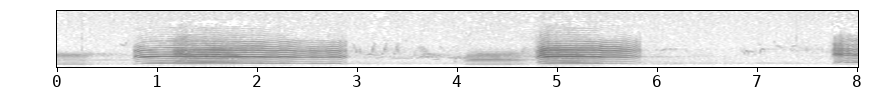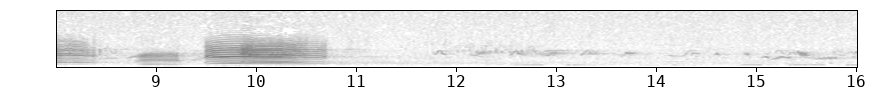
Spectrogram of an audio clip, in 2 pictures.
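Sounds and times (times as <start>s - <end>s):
sheep bleating: 0.0s - 2.9s, 4.1s - 5.9s, 7.8s - 10.8s.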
